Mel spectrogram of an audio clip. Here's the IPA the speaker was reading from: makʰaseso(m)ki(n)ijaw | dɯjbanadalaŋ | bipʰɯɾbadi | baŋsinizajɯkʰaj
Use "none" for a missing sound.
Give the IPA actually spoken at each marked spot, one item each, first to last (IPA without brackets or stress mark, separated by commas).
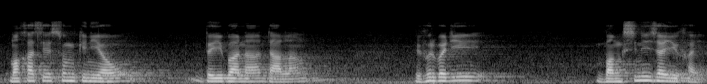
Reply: m, n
